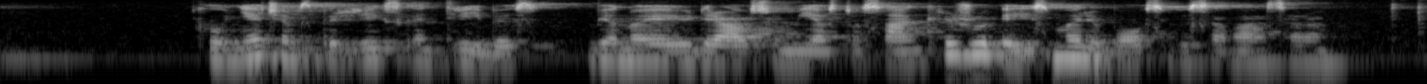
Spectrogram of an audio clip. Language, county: Lithuanian, Klaipėda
